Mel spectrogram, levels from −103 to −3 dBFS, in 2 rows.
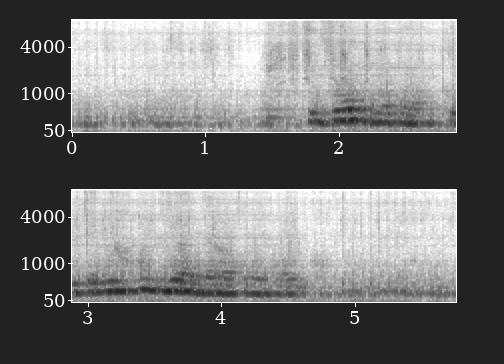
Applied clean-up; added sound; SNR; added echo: neural separator model SepFormer DNS4.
